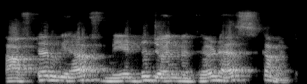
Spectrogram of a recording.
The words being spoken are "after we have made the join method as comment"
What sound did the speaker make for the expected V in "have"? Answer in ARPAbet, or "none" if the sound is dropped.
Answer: V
